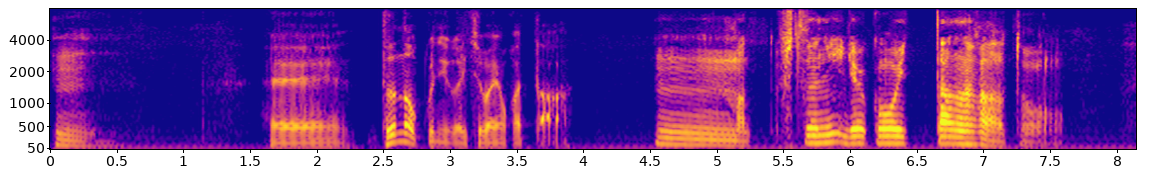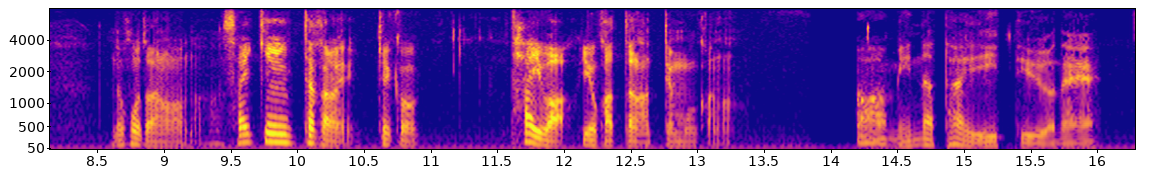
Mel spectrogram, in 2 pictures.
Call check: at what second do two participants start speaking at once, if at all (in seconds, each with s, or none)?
none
